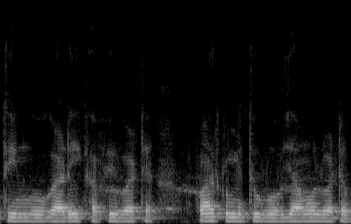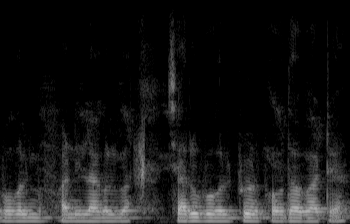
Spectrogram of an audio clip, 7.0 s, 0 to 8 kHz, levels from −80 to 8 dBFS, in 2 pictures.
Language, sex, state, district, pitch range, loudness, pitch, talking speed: Bhojpuri, male, Bihar, Gopalganj, 120-125 Hz, -25 LUFS, 120 Hz, 145 wpm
